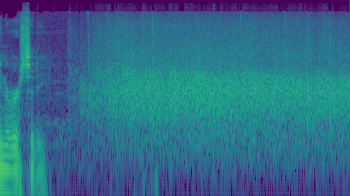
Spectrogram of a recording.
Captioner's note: applause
